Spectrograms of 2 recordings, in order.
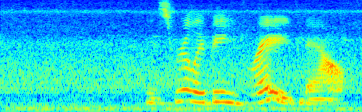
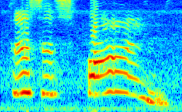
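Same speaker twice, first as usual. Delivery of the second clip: high, slow, louder cheer; happy animals; 10 semitones higher, 8 dB louder, slower than usual. Acted. The barnyard animals cheering, high and slow. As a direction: sing it out like delighted animals.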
